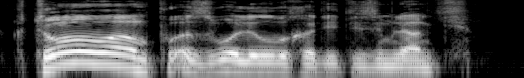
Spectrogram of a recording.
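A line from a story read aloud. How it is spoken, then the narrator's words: Near shout. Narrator (Russian): почти крикнул лейтенант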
